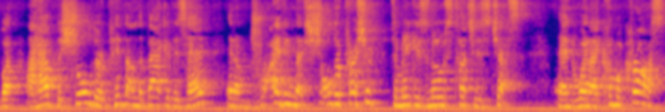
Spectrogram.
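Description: The speech moves at a moderate pace. Audible room echo and light background noise come through. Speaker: martial arts instructor. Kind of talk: tutorial. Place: gym.

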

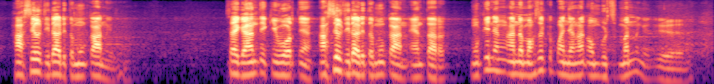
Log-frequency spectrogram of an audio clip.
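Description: At a very fast pace, a man speaks with a fairly high pitch. His pitch variation is ordinary. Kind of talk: stand-up comedy; stand-up comedy routine. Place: stage. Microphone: handheld.

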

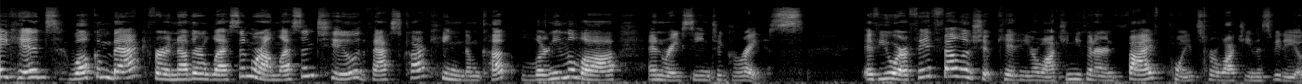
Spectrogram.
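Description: A woman at a moderate pace, with very wide pitch swings. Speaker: children's church teacher. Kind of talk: children's Bible lesson video. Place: home room. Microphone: phone near.

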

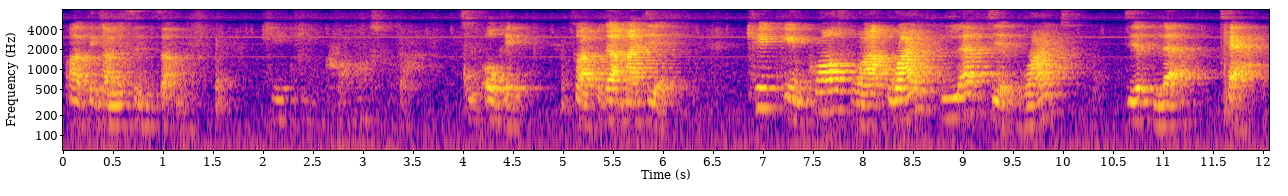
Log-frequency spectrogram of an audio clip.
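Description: In a room with strong echo and light background noise, a woman speaks at a very slow pace. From New Orleans, Louisiana. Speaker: line dance instructor. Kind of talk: dance class tutorial, step-by-step instruction with counted steps. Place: hall.

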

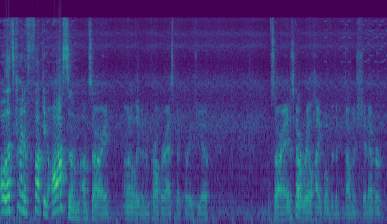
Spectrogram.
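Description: Amid noticeable background noise, a man speaks at a moderate pace with very wide pitch swings. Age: 20s. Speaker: gaming video host. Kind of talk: casual let's-play commentary. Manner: animated.

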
